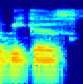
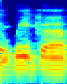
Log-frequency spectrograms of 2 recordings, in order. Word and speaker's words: Uyghur: I used to say Uyghur, but then a brother told me it's Uyghur, and I was like, okay.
